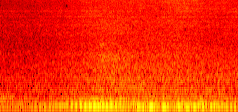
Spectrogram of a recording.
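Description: Low hum of a motor vehicle engine, swelling from about half a second in and holding steady.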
